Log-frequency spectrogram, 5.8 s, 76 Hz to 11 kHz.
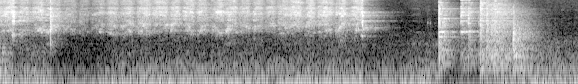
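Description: Close, steady rasping as a part from a Toyota A140 transmission valve body is sanded by hand, with continuous back-and-forth scraping strokes, a brief pause, then a few short sharp rubs.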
